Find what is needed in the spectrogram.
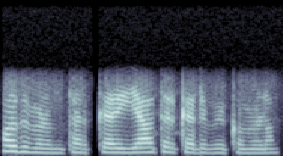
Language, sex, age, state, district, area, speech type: Kannada, female, 18-30, Karnataka, Uttara Kannada, rural, conversation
